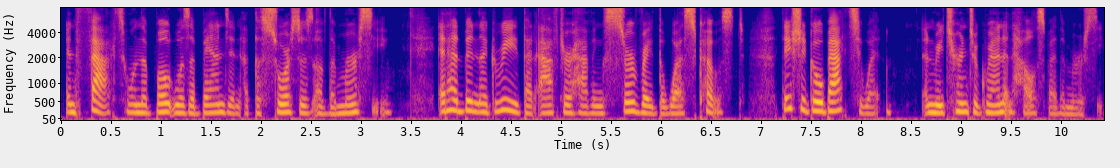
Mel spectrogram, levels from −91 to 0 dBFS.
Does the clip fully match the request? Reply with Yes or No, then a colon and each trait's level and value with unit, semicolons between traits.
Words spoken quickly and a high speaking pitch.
Yes: fast, 220 wpm; high, 210 Hz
